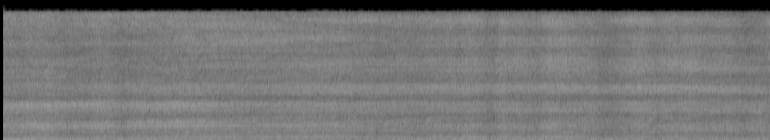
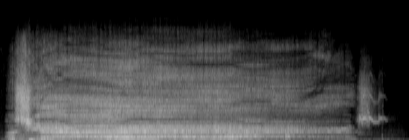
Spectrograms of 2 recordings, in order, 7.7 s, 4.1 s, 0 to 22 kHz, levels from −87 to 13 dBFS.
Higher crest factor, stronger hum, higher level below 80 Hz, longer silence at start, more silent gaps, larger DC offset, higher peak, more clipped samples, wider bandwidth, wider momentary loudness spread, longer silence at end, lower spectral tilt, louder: about the same, 16 dB vs 18 dB; neither; second, -42 dBFS vs -34 dBFS; about the same, 0.05 s vs 0.05 s; neither; neither; second, -8 dBFS vs -2 dBFS; neither; first, over 20 kHz vs 17.5 kHz; second, 2 LU vs 17 LU; second, 0 s vs 0.25 s; about the same, -1 dB/octave vs -2 dB/octave; about the same, -19 LUFS vs -18 LUFS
